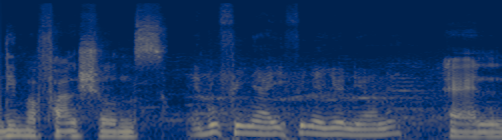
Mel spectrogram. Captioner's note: speaking in foreign language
